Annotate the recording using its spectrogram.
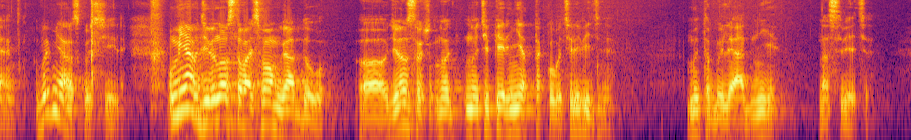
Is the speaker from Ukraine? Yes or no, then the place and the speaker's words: yes; Ukraine; Я украинец. Я украинец, у меня дед румын, бабка, ее мать полячка, а полька, а ее отец болгарин, Дмитро Лазанов, а мать Нина Дубницкая с Варшавы.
